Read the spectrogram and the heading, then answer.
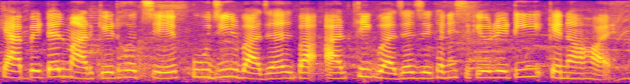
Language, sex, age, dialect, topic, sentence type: Bengali, female, 60-100, Standard Colloquial, banking, statement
